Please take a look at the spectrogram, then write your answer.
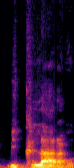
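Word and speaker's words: מקלט: 사람을 보호해주는 도피성이라는게 있습니다 우리 미라클 할 때 보면은 영어로 기적이라는 뜻인데 미클라라고 그래요이 도피성을 그거하고 발음이 비슷합니다 미클라라는 도피성이 있는데 가나안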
